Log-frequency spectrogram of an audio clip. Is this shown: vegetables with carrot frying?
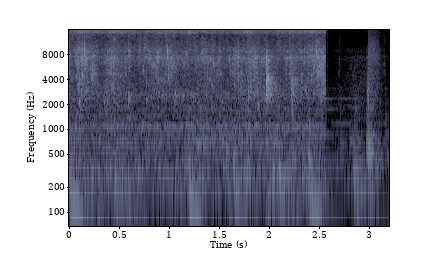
no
